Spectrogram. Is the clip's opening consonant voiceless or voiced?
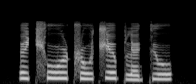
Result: voiceless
